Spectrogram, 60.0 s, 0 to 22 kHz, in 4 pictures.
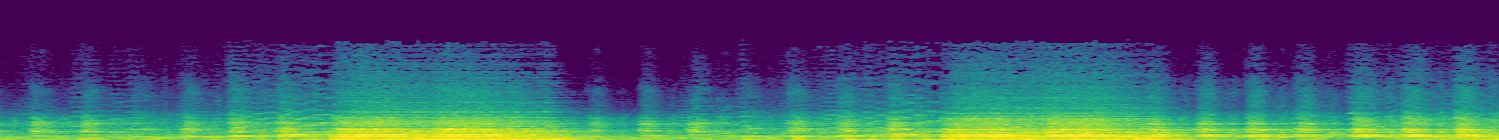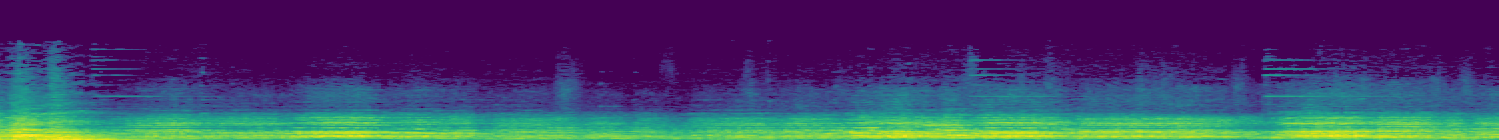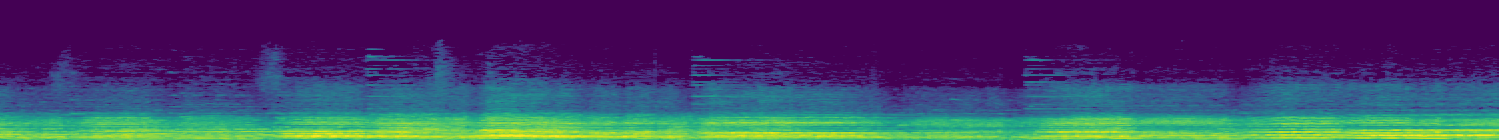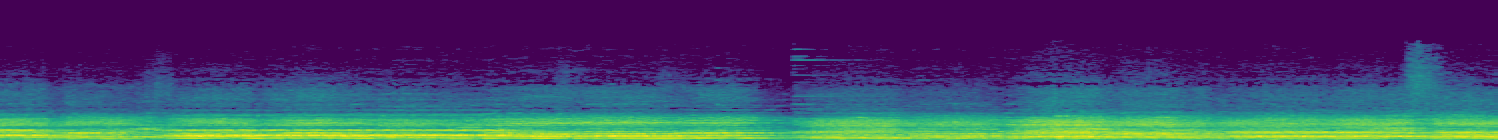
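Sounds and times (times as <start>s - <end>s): opera chorus singing: 0.0s - 59.9s
orchestra playing: 0.0s - 59.9s.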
